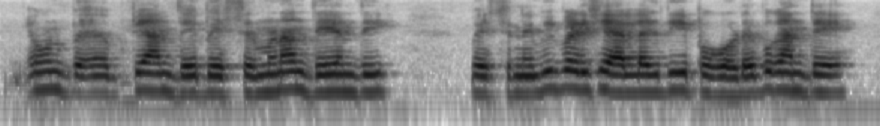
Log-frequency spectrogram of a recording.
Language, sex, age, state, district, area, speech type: Dogri, female, 30-45, Jammu and Kashmir, Reasi, rural, spontaneous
